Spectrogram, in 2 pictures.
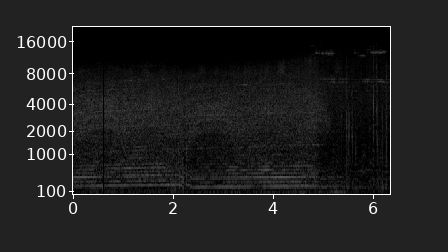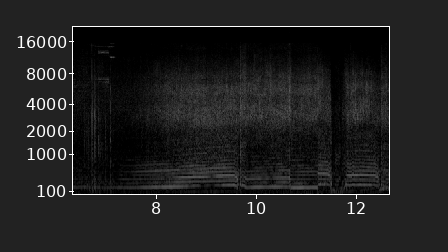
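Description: Race cars on a practice out lap at Killarney International Raceway, engines droning steadily with rising and falling revs and a few shifts, the sound loud and continuous throughout with no voices over it.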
